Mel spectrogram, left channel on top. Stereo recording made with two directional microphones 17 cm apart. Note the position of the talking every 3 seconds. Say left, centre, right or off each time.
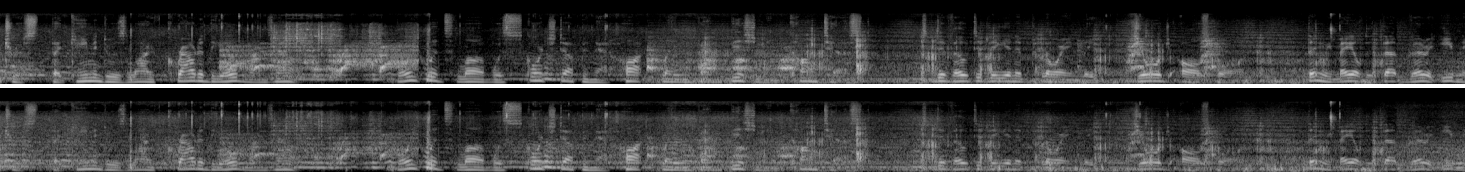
left, centre, centre, left, left.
